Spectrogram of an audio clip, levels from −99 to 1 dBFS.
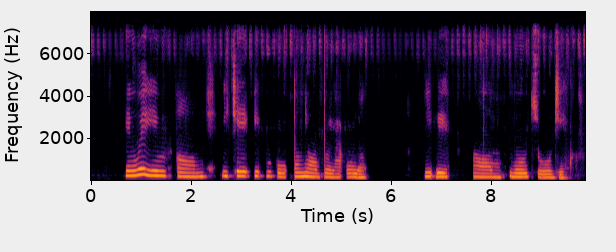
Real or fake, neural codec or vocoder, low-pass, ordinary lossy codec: fake; codec, 16 kHz, 2 kbps, X-Codec, HuBERT features, trained on balanced general audio; 7.2 kHz; none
